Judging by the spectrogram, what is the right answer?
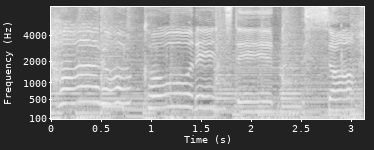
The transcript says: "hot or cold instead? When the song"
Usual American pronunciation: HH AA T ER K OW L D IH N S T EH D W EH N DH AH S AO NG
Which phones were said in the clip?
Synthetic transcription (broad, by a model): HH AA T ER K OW D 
